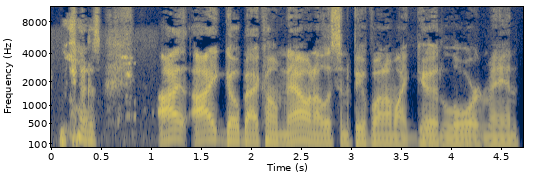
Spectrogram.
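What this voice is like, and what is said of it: Southern Arkansas drawl. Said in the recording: “I was from the northern part of Arkansas, so it's not near as thick as some ... you've got a thick draw”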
